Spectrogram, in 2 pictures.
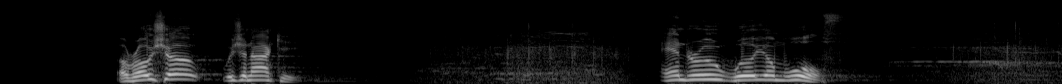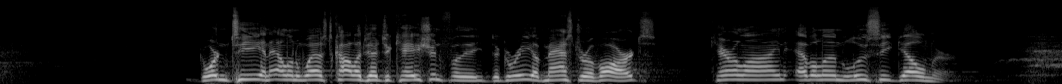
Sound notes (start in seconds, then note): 8.8 attendees cheering; 20.6 attendees cheering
